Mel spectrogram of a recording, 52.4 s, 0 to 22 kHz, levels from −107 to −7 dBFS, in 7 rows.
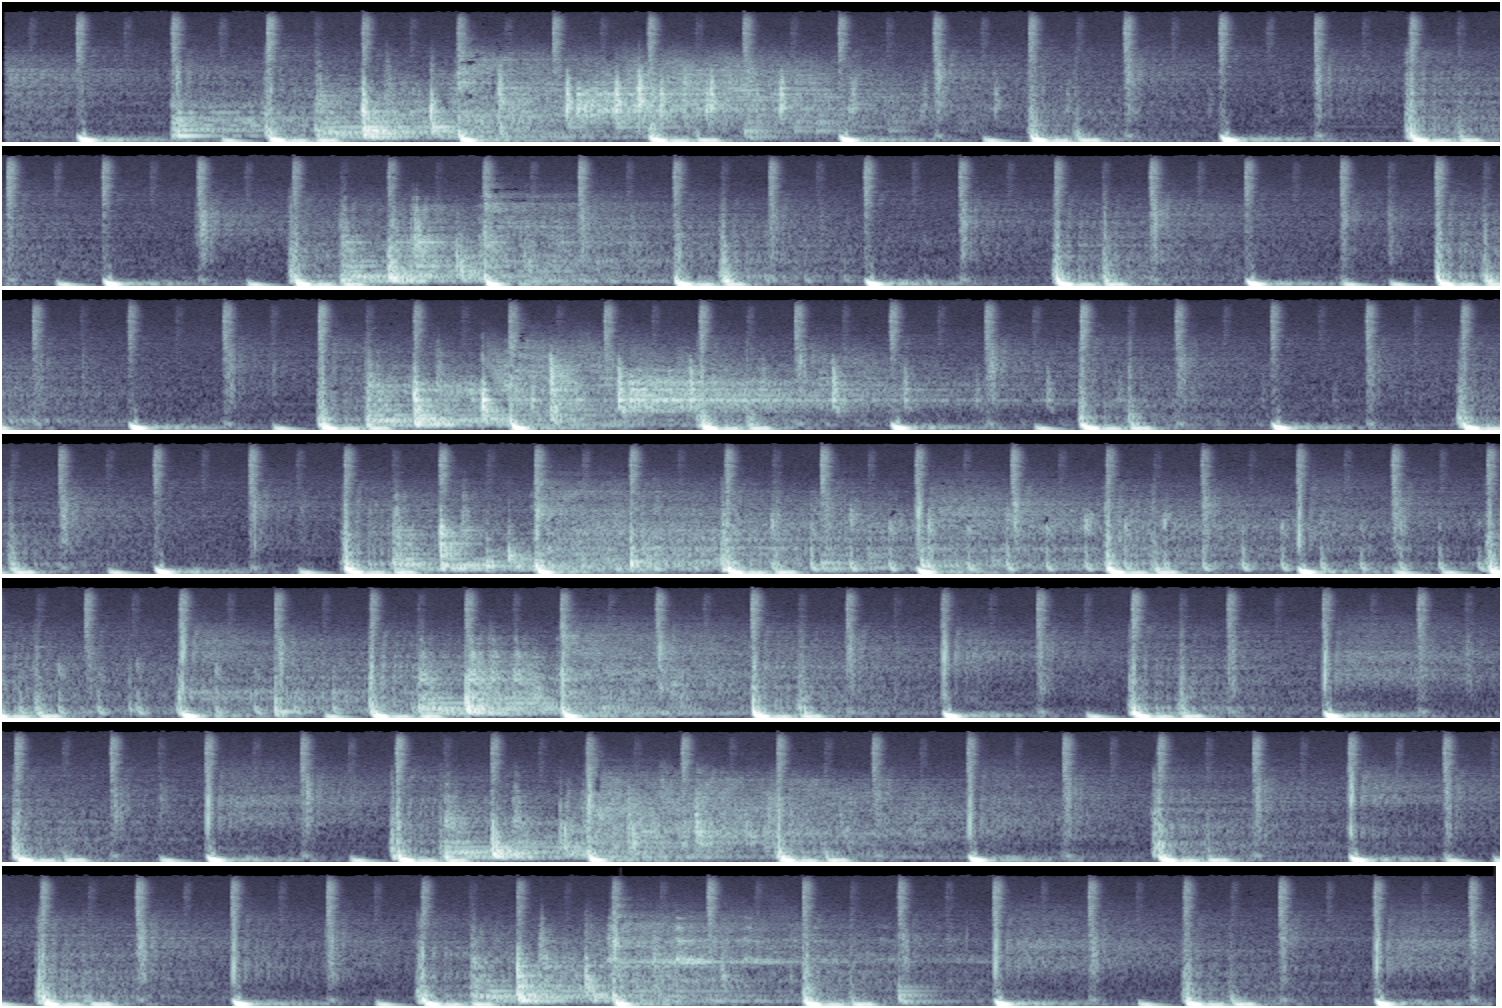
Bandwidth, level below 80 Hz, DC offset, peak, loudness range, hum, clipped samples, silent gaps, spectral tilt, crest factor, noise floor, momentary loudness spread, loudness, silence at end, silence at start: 15 kHz; -18 dBFS; under 0.1%; 0 dBFS; 2 LU; none; under 0.1%; none; -6 dB/octave; 18 dB; -38 dBFS; 16 LU; -18 LUFS; 0.05 s; 0.05 s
